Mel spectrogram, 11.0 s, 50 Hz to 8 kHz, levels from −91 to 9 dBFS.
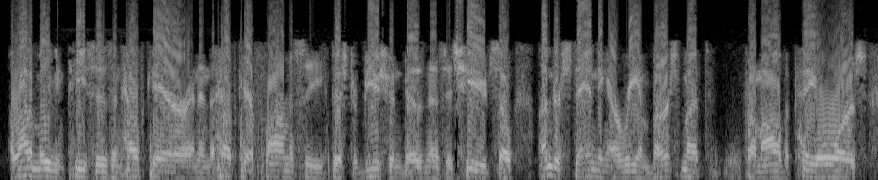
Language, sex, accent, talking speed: English, male, American, 130 wpm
